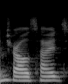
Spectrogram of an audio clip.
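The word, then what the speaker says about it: Charles Heidsieck: Thanks in part, I suppose, to this colorful figure of Charles Hides. Is that how you would pronounce that? That's right. Yeah, Charles Hides.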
